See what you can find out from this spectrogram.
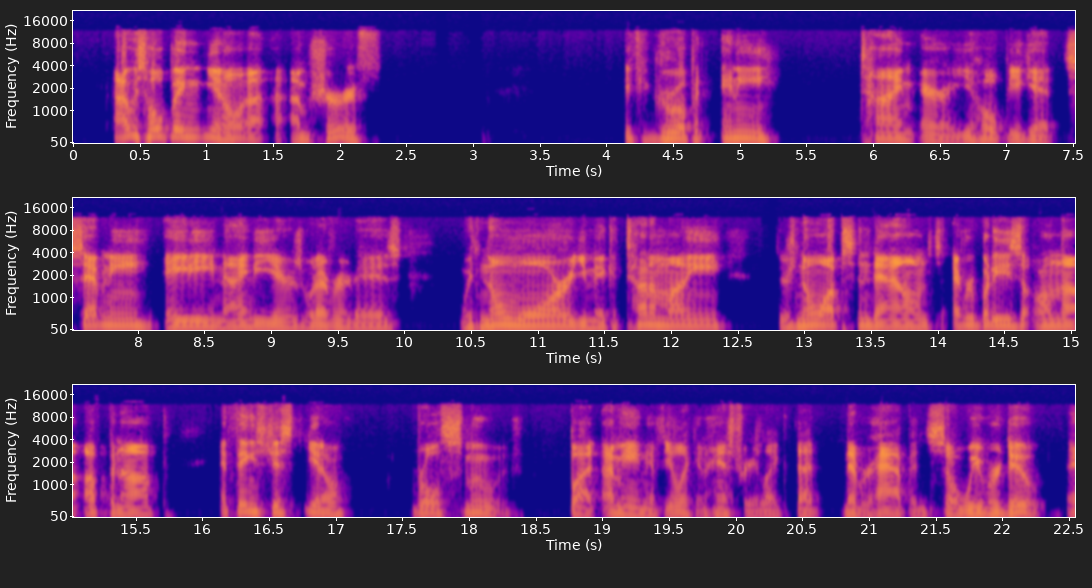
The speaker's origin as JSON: {"language": "English", "country": "Canada", "said": "I traveled the world as a Canadian. I was very proud to be Canadian."}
